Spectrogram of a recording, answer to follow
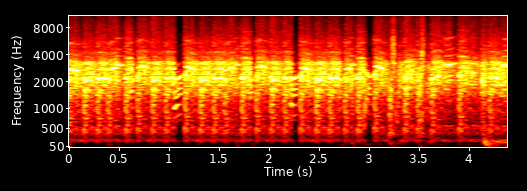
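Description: DJ's turntable routine played from vinyl through a DJ mixer: a dense, steady drum beat cut from records.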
